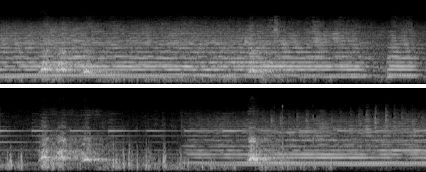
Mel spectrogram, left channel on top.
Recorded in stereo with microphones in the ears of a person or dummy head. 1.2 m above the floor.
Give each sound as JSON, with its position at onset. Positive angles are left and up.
{"t": 0.4, "sound": "a dog barking", "side_deg": 0, "distance_m": 3.0}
